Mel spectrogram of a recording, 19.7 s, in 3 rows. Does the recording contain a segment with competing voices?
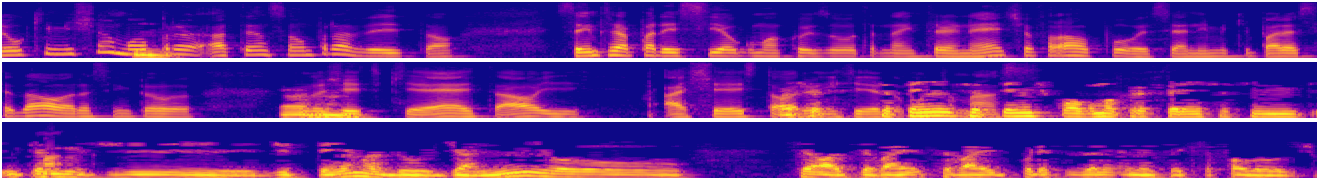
Yes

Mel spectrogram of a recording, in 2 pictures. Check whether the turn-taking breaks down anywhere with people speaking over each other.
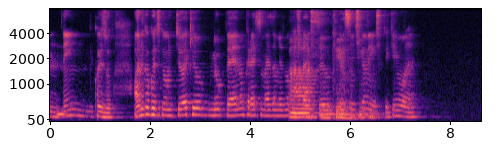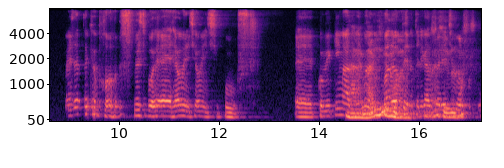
Yes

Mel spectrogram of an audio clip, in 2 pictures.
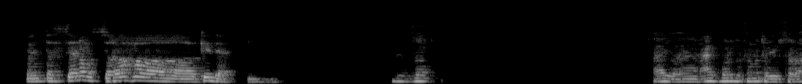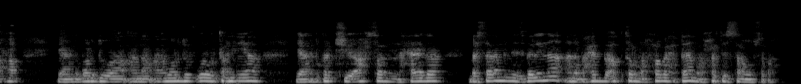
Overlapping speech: No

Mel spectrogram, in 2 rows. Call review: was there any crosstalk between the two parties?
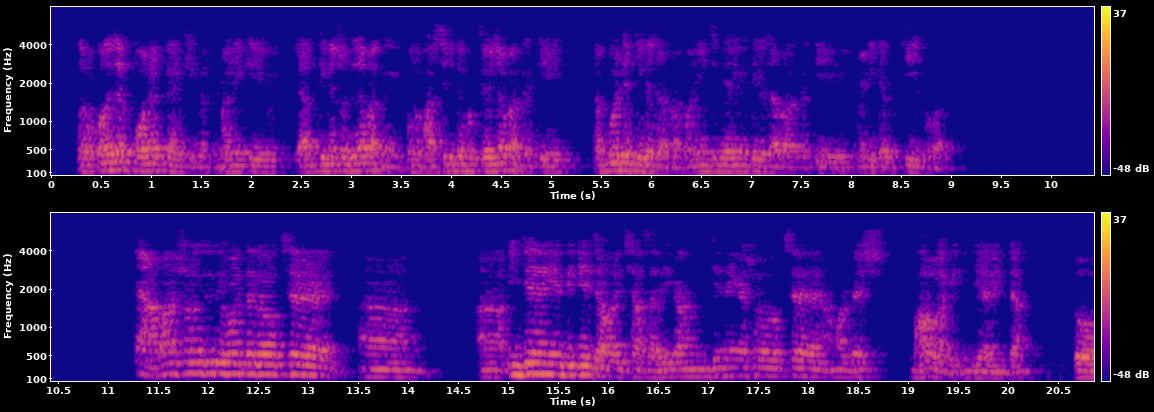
No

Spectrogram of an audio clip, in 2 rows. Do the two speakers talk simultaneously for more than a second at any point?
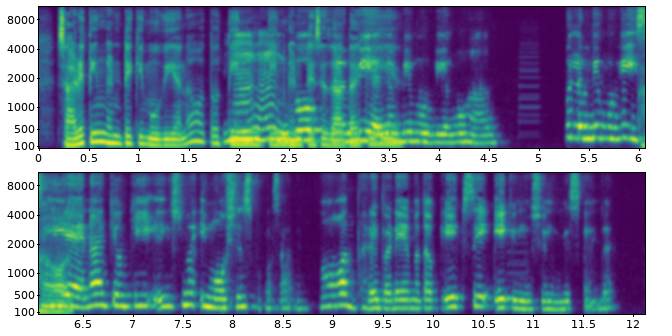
Yes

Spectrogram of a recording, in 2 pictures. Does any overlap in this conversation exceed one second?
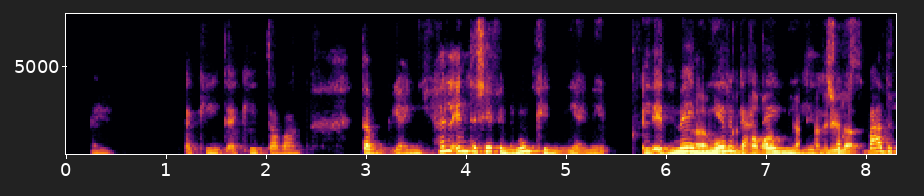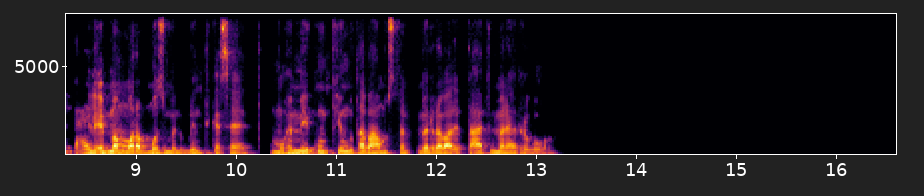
Yes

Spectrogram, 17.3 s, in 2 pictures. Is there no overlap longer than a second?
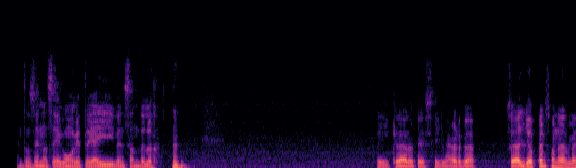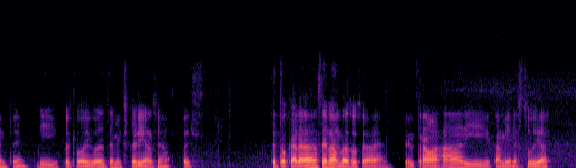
Yes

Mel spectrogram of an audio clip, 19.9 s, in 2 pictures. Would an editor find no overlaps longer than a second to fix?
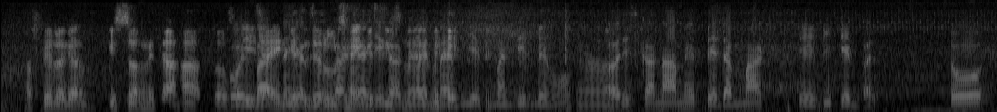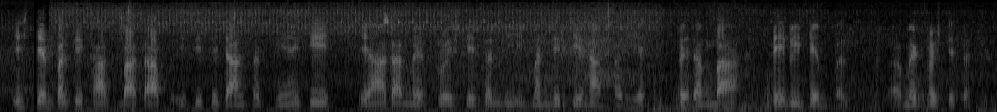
No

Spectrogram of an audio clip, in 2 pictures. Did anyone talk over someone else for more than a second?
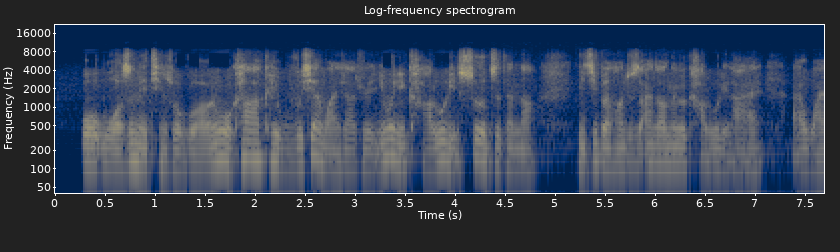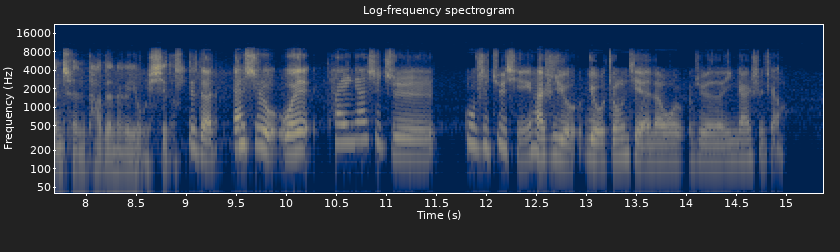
No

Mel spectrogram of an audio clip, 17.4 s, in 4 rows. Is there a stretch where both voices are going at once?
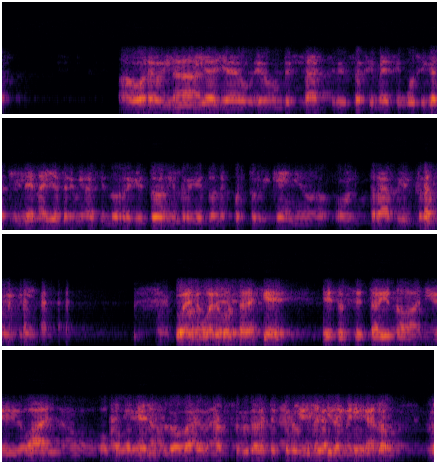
Yes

